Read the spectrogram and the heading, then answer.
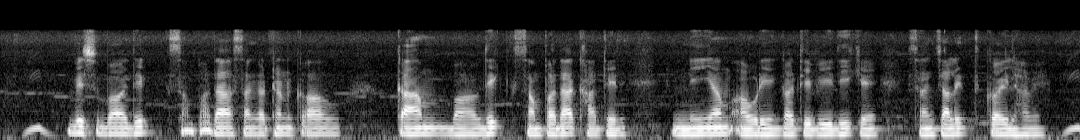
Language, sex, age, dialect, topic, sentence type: Bhojpuri, male, 18-24, Northern, banking, statement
